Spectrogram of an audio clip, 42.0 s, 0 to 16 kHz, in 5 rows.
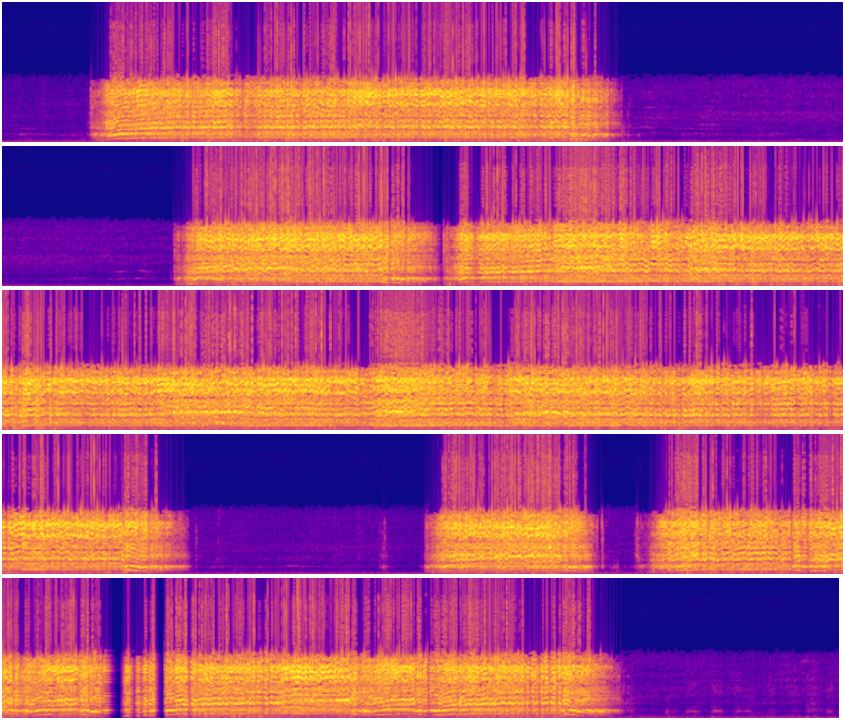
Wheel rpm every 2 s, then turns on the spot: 20, 160, 160, 20, 0, 120, 90, 160, 160, 160, 160, 160, 160, 70, 10, 90, 150, 120, 140, 60, 0.
none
